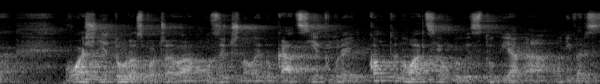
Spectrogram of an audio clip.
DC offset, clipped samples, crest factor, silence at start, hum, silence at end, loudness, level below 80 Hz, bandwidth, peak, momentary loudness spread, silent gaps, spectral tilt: under 0.1%; under 0.1%; 20 dB; 0 s; none; 0 s; -27 LUFS; -54 dBFS; over 20 kHz; -8 dBFS; 10 LU; none; -3.5 dB/octave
